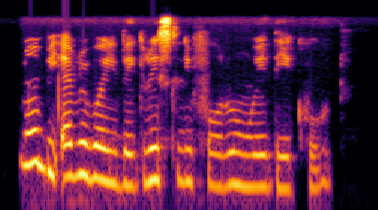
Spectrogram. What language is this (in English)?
Nigerian Pidgin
